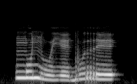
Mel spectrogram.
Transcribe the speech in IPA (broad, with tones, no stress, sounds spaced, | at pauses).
ŋ o˦ ɲ uː˨ j eː˨ ɡ uː˦ r eː˦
